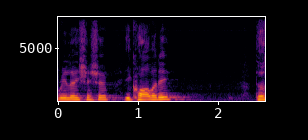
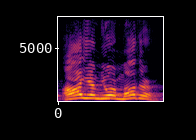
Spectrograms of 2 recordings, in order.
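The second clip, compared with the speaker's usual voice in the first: higher, louder pulling-rank line; condescending mother; 6 semitones higher, 4 dB louder than usual. Retold or imitated. Mom reminding her grown child who's boss, condescending. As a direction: lay down the law as mom. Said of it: "that kind of language is condescending".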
